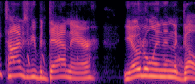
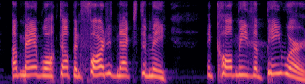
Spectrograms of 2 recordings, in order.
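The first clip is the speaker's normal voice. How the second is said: mock crying, higher; 5 semitones higher than usual. Retelling what a crying customer says at customer service: imitating someone crying.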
